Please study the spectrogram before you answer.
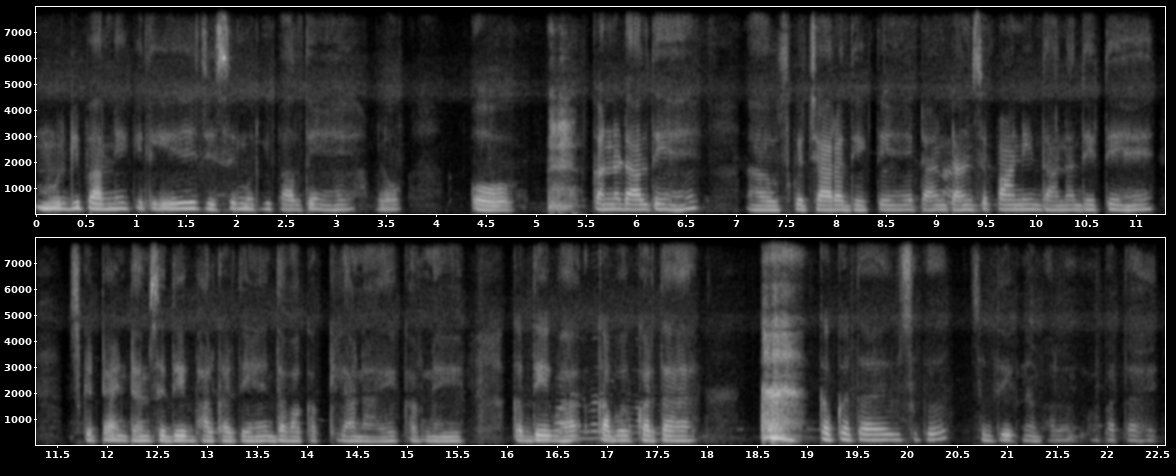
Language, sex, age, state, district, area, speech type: Hindi, female, 45-60, Uttar Pradesh, Pratapgarh, rural, spontaneous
